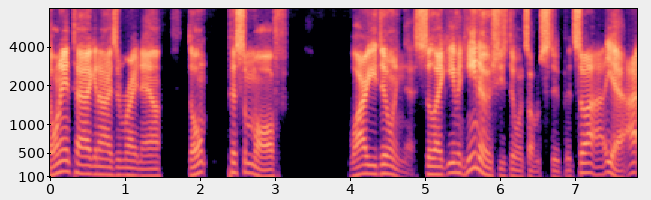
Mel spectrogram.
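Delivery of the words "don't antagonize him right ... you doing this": ordinary delivery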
